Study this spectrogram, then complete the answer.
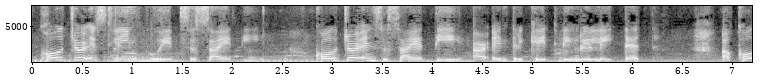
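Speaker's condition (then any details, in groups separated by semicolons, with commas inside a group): No condition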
